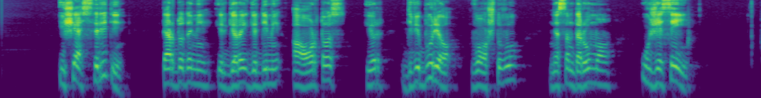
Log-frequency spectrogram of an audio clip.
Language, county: Lithuanian, Kaunas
